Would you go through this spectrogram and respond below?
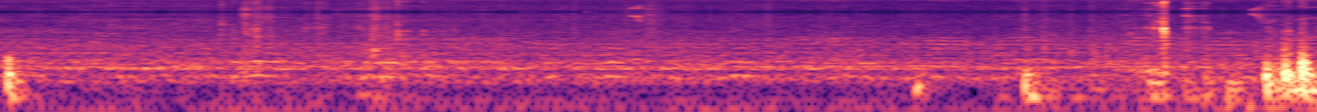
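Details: Honey bees, only mildly agitated, hum in a steady low drone around a hive with a single swarm cell, while scattered clicks and handling knocks grow louder toward the end.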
